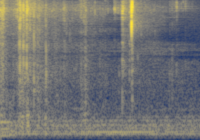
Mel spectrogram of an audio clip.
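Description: Creamy pasta sauce simmering in a pan: scattered small pops and clicks, one sharper click a little past halfway, over a steady low hum.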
